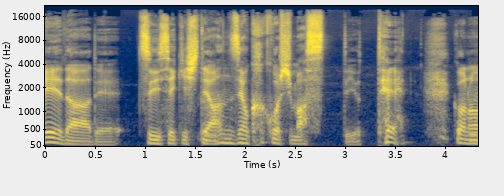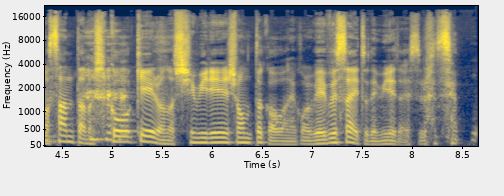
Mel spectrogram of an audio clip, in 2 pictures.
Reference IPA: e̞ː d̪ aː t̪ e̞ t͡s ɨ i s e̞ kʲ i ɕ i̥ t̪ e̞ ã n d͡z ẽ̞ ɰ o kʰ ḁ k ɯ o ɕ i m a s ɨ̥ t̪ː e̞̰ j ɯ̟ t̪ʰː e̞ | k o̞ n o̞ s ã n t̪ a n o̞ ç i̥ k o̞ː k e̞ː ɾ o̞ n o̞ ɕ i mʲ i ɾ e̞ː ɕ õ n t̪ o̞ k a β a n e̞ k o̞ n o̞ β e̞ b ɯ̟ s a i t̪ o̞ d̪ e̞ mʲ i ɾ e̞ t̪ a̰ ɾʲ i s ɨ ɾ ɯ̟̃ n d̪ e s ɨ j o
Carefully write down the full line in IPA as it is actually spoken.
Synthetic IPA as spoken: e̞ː d̪ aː d̪ e̞ t͡s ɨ i s e̞ kʲ i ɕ i̥ t̪ e̞ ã n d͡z ẽ̞ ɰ o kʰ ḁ k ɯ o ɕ i m a s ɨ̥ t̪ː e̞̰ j ɯ̟ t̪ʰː e̞ | k o̞ n o̞ s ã n t̪ a n o̞ ç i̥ k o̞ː k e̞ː ɾ o̞ n o̞ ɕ i mʲ i ɾ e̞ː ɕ õ n t̪ o̞ k a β a n e̞ k o̞ n o̞ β e̞ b ɯ̟ s a i t̪ o̞ d̪ e̞ mʲ i ɾ e̞ t̪ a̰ ɾʲ i s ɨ ɾ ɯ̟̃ n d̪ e s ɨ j o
